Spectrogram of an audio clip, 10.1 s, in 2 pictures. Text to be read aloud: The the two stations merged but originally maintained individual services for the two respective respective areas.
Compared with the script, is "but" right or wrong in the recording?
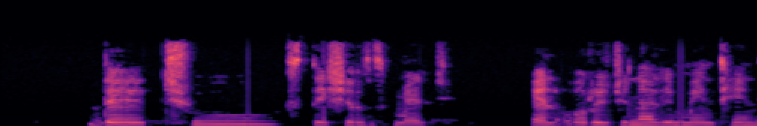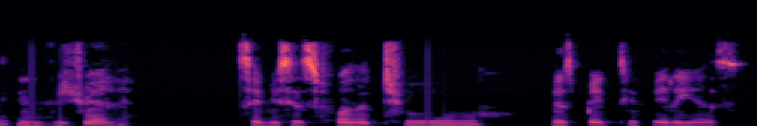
wrong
